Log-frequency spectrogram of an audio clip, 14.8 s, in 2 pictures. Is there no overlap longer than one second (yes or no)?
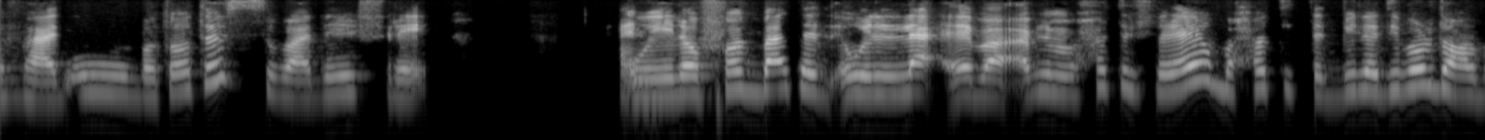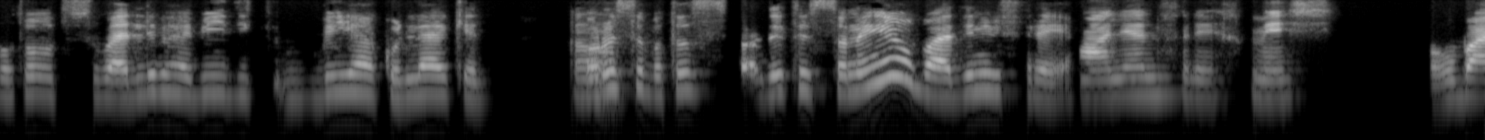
yes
